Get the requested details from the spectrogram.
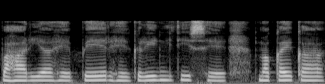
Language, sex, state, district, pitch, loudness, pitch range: Hindi, female, Arunachal Pradesh, Longding, 185 Hz, -17 LUFS, 180-195 Hz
